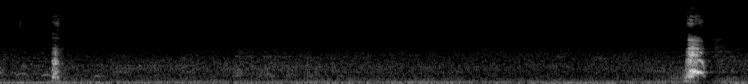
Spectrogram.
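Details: Young Weimaraner puppy, three months old, barking on night watch at home in Oklahoma: a faint brief yip early, then one loud, abrupt bark near the end, with quiet background hum between.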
